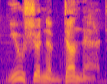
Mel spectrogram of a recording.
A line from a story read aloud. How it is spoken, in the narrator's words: Ambrose snarled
